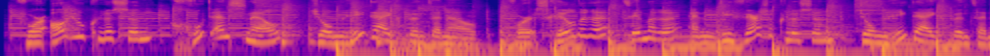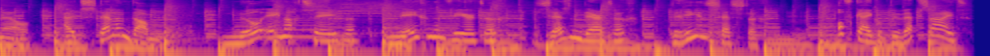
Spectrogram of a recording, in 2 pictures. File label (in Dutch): Radio Reclame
